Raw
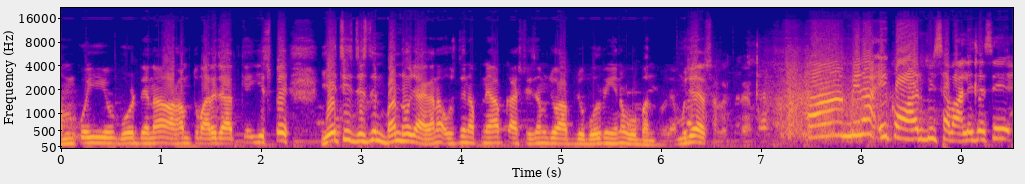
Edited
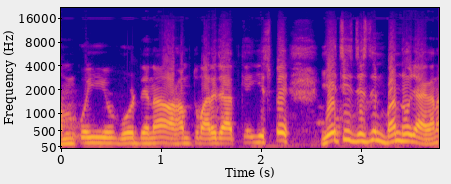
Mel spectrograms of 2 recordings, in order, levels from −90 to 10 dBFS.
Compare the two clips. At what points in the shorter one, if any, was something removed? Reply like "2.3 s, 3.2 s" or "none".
none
